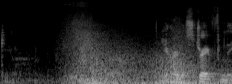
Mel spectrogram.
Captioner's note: logo whooshes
